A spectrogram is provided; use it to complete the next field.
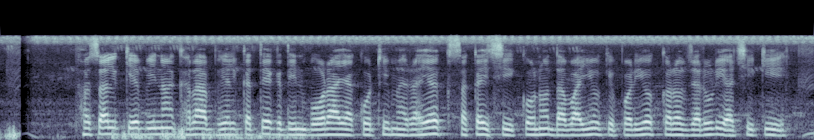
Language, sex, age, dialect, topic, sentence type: Maithili, male, 25-30, Bajjika, agriculture, question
